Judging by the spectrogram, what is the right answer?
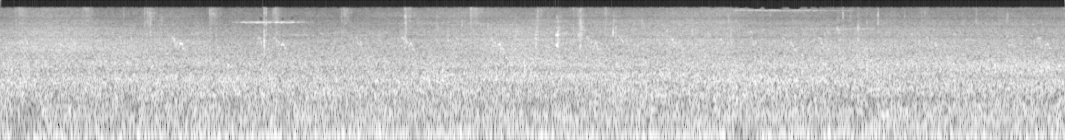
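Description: Steady road traffic noise from cars on a wide multi-lane city road: a continuous even rumble with no single vehicle standing out.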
